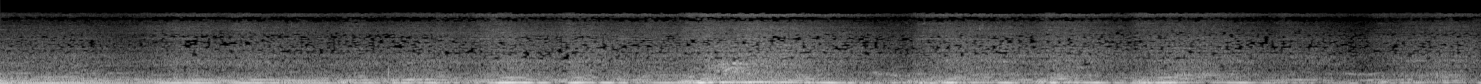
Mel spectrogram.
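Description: BMW E36 3 Series engine running as the car pulls away at low speed, the revs rising and falling several times.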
